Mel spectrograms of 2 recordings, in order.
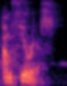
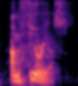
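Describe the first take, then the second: First: Said in the usual way. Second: Mild real anger. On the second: Real, not acted.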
